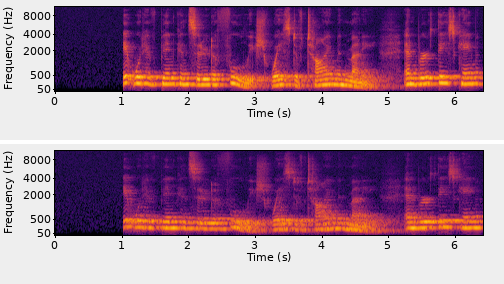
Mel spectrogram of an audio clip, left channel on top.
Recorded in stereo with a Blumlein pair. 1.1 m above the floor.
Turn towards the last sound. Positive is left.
turn(degrees=60)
